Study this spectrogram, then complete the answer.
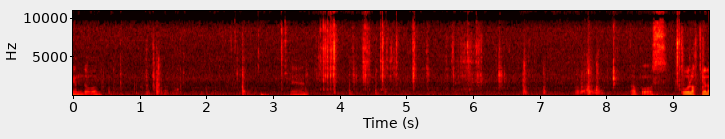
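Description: Plastic parts click and knock together as they are handled.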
